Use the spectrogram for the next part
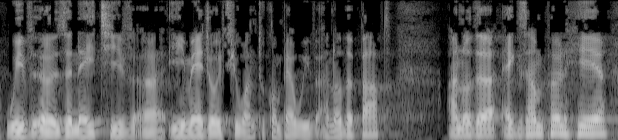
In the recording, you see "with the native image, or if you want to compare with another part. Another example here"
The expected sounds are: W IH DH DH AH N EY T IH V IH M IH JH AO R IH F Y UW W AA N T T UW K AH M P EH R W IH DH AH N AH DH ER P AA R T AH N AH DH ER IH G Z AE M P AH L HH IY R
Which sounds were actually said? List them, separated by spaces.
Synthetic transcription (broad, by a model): W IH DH DH AH N EY T IH V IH M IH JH AO R IH F Y UW W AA N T T UW K AH M P EH R W IH DH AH N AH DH ER P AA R T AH N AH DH ER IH G Z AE M P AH L HH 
